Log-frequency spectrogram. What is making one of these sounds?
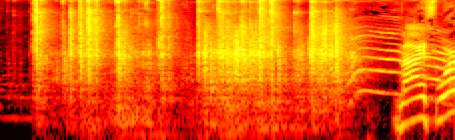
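Wooden dominoes clatter rapidly as they topple in a chain.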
